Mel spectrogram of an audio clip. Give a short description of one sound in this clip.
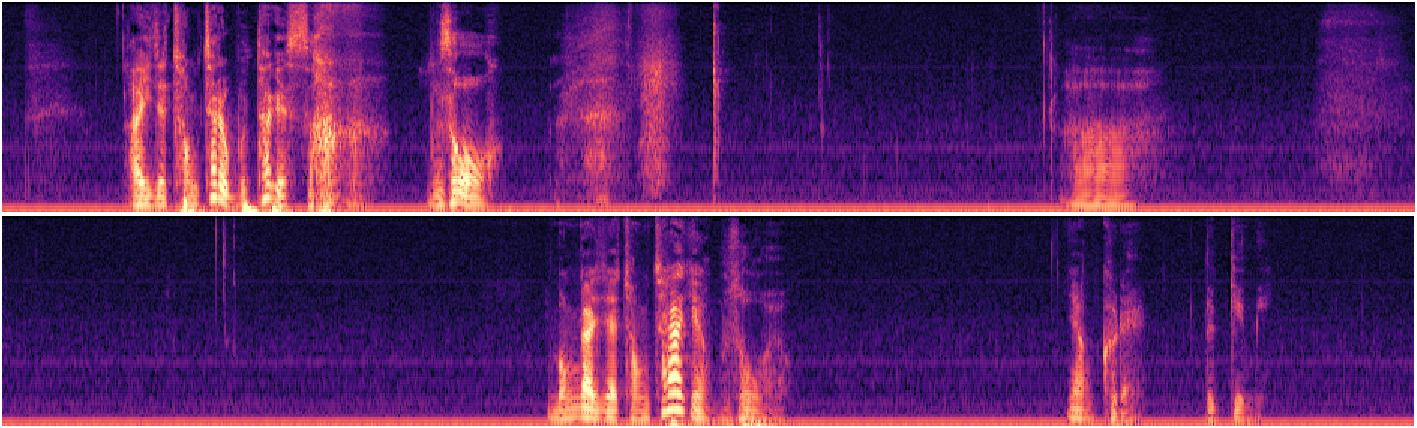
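A young man talks casually into a close microphone, in short bursts.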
